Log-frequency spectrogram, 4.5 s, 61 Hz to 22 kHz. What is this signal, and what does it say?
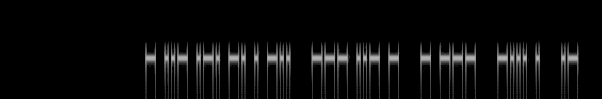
Morse code, heard as a keyed tone, about 50 wpm, 700 Hz. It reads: TURNED OUT TO BE A
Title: Sets of 5 Words 50wpm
